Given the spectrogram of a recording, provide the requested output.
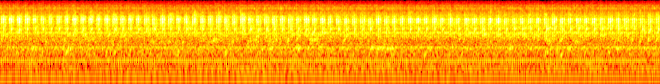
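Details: VW Polo Sedan, CFNA engine, knock; decarbonising tried as possible fix: steady idle with a light, regular ticking knock about two or three per second; engine knock at idle, cause not pinned down.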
